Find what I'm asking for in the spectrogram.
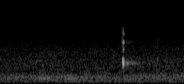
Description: has her first hiccup!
